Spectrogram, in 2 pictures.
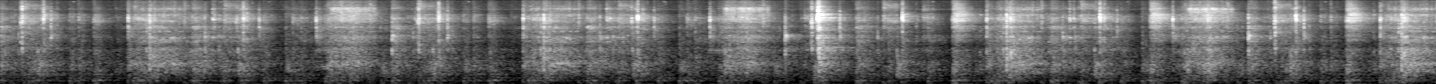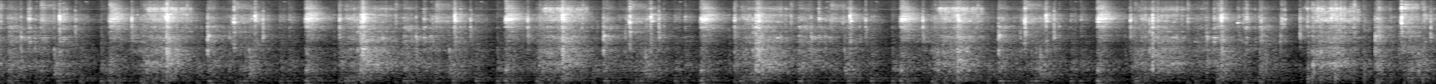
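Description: Automated ladder-making machine running, a steady mechanical clatter with sharp clicks and knocks that swells in a repeating cycle about every two seconds.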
